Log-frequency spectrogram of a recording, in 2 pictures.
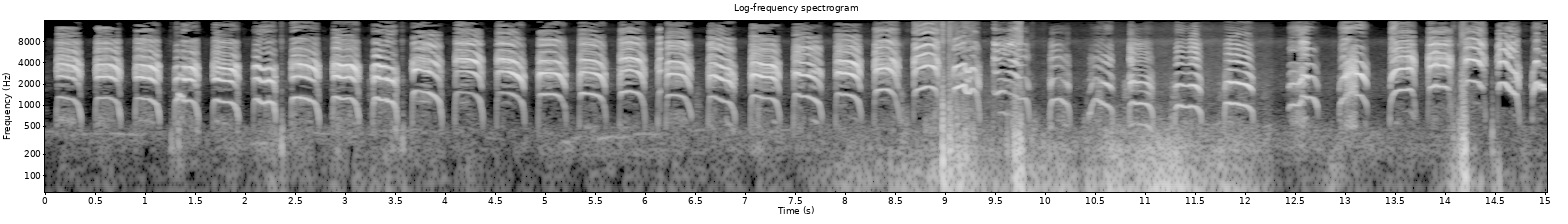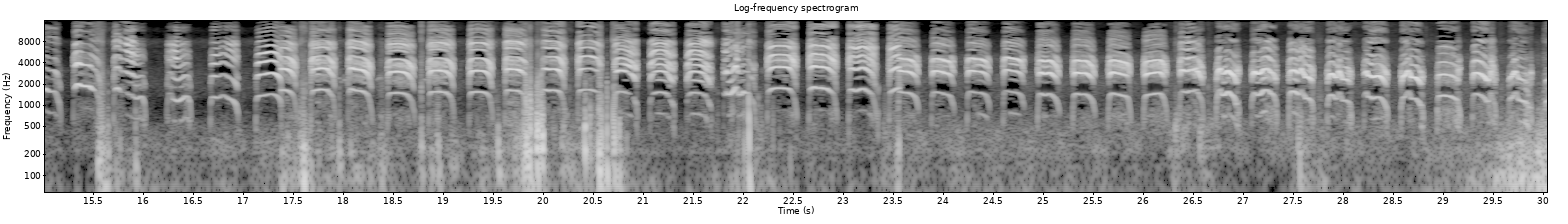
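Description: Roller nestling giving begging calls in the nest: a rapid, unbroken series of calls, about three a second, as it begs for food.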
